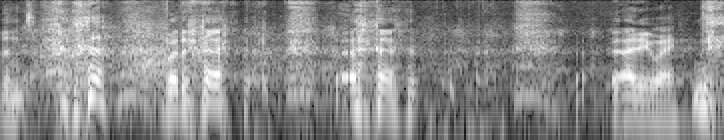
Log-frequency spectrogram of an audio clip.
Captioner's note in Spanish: Risas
